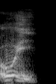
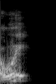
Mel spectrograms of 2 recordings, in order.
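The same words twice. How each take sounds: First: Said in the usual way. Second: "oi" lifted into a puzzled question. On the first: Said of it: "você tá cumprimentando uma pessoa". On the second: Shown as a demonstration. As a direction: make "oi" ask for a repeat, not greet. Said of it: "aquilo não significa cumprimentar uma pessoa".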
